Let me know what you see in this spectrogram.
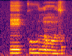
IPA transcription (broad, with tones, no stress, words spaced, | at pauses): e˦ku˦ lõ˦z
